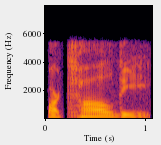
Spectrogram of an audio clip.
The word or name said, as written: Bartholdi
